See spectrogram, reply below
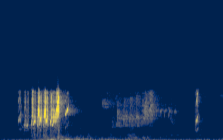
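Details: Red-whiskered bulbul song, a lively dense chattering burst of bright notes followed by softer buzzy trills and a short final note.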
